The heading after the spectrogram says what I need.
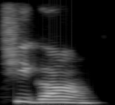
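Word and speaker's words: qigong: what's that it's pronounced chiong it's like Tai Chi oh how do you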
